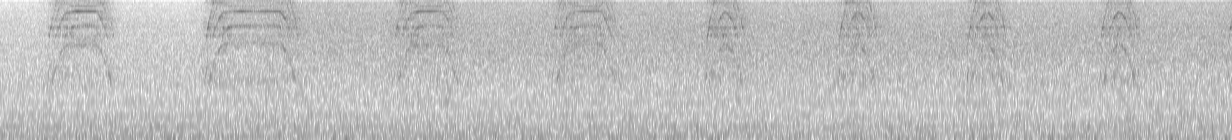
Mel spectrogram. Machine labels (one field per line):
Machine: slide rail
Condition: normal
